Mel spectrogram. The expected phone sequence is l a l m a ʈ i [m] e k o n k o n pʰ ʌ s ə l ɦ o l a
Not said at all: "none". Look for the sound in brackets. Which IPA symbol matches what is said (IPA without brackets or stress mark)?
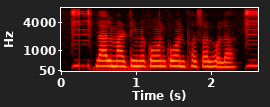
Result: m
